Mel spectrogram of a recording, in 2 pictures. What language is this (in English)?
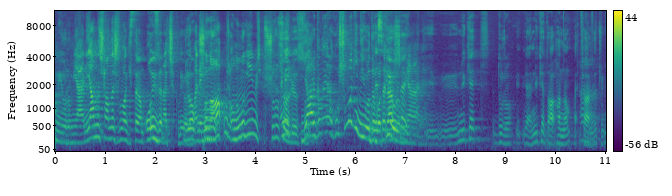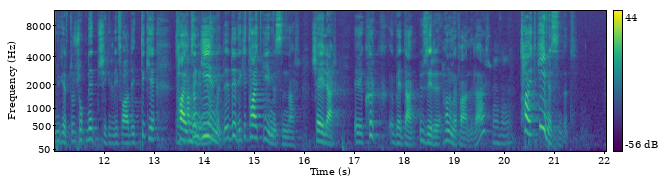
Turkish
